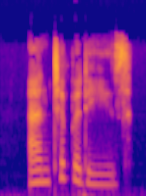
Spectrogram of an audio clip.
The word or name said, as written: antipodes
